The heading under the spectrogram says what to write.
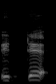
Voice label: "itdE7", Washo; world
